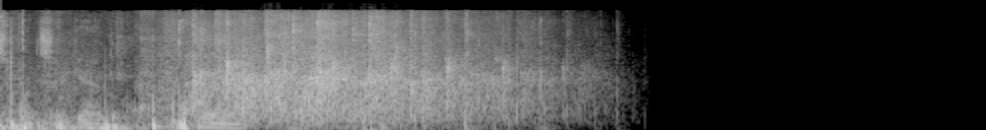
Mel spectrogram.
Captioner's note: audience applauding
